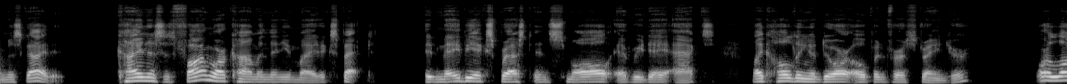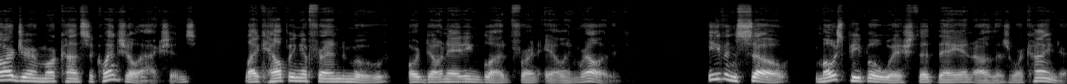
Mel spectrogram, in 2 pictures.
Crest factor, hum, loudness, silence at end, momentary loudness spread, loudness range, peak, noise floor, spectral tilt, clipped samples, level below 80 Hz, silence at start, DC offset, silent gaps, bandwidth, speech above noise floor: 18 dB; none; -21 LUFS; 0 s; 12 LU; 2 LU; -4 dBFS; -81 dBFS; -5.5 dB/octave; under 0.1%; -68 dBFS; 0 s; under 0.1%; none; 18 kHz; 61 dB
